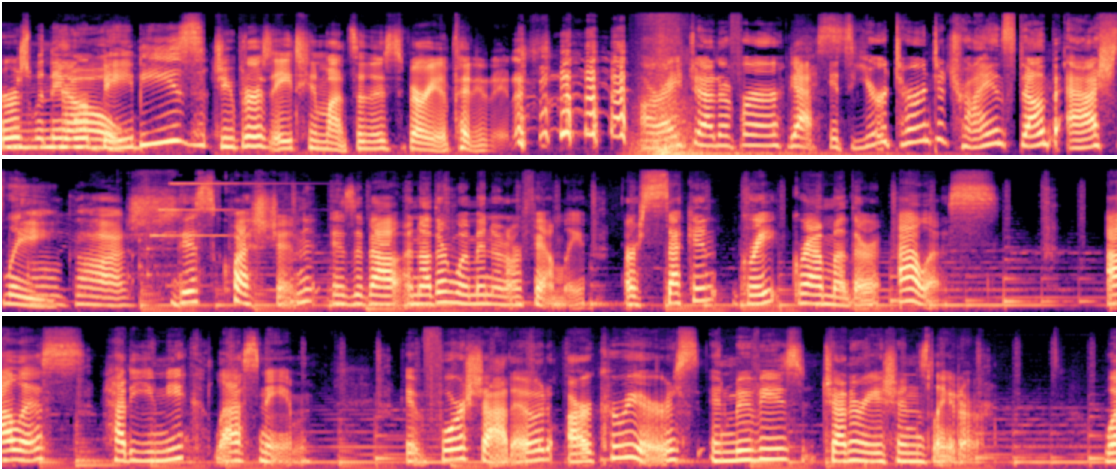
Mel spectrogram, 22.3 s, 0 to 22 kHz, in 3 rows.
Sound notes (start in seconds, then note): 3.4 laughs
